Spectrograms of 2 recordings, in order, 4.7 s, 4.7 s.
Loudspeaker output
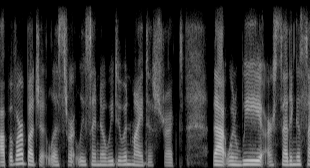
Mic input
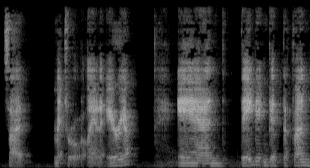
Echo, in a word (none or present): none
